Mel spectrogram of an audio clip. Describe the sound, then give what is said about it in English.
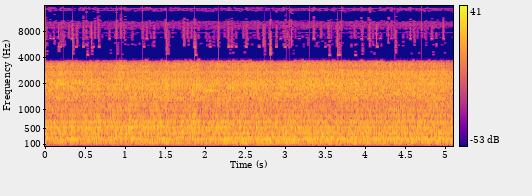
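Amusement park ride running down through a small chicane toward a stop, heard as a loud, steady, rolling rumble. It holds without pause or clear change for the whole stretch. “the ride's coming to a close. All right. So the ride comes down and goes through like a little chicane, and that's coming to stop.”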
